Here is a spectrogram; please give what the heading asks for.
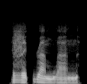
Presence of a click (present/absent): absent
